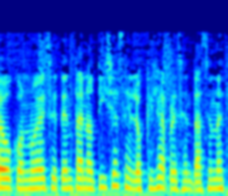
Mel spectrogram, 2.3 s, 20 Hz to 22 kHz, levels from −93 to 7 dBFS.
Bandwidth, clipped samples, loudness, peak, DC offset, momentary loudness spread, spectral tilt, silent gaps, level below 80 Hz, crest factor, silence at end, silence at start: 11.5 kHz; under 0.1%; -27 LUFS; -8 dBFS; under 0.1%; 3 LU; -6.5 dB/octave; none; -48 dBFS; 18 dB; 0 s; 0 s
